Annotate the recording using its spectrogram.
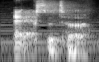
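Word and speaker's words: Xerter: down the corridors of zerta high school or the academy as it was actually called spell x e r t e r or pronounced by other people as exeter so you progress down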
